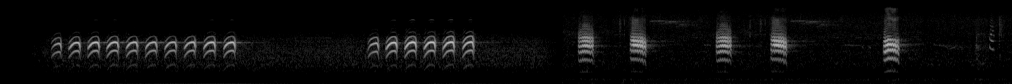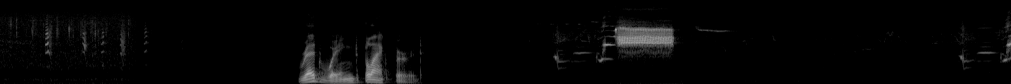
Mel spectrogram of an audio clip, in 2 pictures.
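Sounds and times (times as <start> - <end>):
white-breasted nuthatch calling: 0.5 - 2.5, 3.7 - 4.8, 5.8 - 11.8, 15.6 - 17.5, 19.7 - 20.2
speech: 13.2 - 14.4.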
